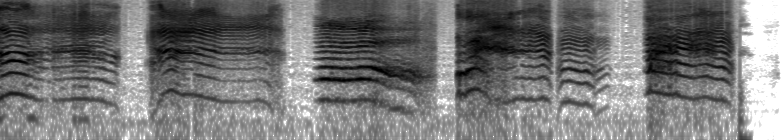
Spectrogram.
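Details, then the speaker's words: Loud, high-pitched infant crying in intense bursts: a colic cry typical of abdominal cramping or gas. "ાં ચૂંક આવતી હોય બાળકને અથવા પેટમાં દુખતું હોય અથવા ગેસ ચડ્યો હોય તો બાળક શું કરે તો એના પગ વાળી પેટ ફુલાવી અને મુઠીયો વાળીને જોસ જોશથી ચીસ પાડીને રડે છે એનો રડવાનો પણ અવાજ અલગ હોય છે"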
